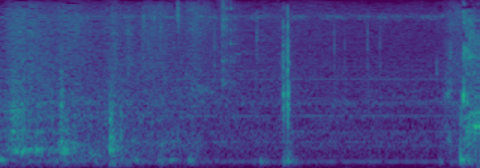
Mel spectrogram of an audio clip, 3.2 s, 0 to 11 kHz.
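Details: A lioness growls in low, rough short bursts over a faint steady hum on an afternoon safari drive, 29 August 2016. She has just chased a male lion, and the lions possibly jumped on a buffalo.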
